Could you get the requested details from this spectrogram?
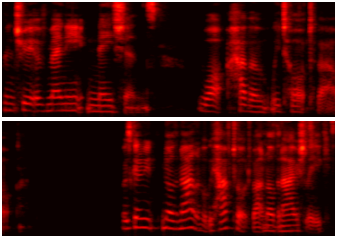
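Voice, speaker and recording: Woman co-host, teasing and giggly, her pitch jumps all over the place. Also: expressive, normal speed. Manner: giggly, teasing, guessing aloud. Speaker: podcast co-host. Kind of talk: casual chat.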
